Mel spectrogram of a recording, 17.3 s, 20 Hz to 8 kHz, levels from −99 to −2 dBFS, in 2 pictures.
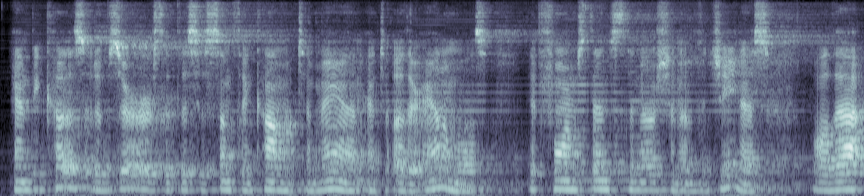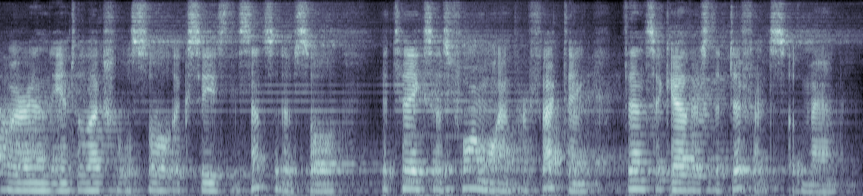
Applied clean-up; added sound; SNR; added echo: neural separator model SepFormer DNS4.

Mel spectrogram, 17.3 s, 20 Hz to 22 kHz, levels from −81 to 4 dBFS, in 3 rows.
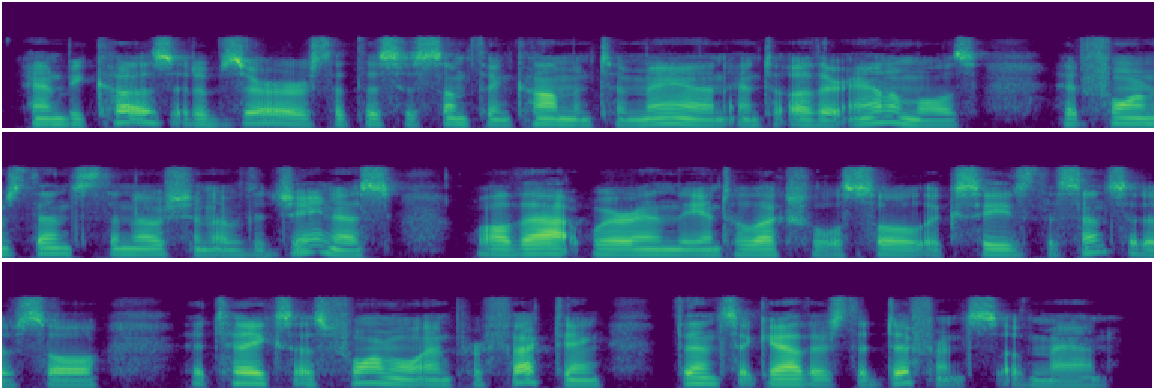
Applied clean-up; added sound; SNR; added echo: none; none; none; none.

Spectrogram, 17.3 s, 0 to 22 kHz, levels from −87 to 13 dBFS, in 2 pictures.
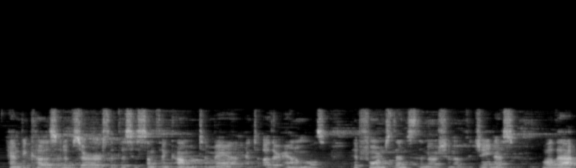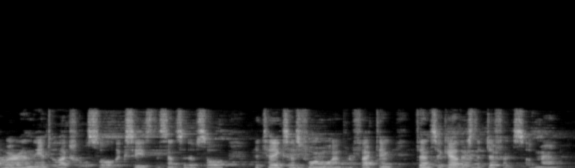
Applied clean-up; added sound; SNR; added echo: classical method WPE with log-MMSE.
